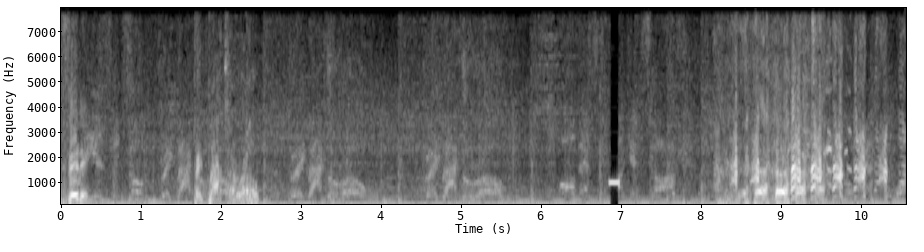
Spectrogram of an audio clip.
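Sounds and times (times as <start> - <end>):
speech: 0.1 - 3.8, 4.7 - 5.6, 7.5 - 10.5
beeping tones: 6.2 - 7.1
laughter: 8.0 - 10.5.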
